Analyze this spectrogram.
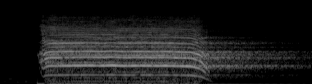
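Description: A man's long, strained scream of pain, voiced in a zombie fantasy audio drama; one sustained, loud cry that drops sharply in pitch at the end, followed by a fading echo.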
